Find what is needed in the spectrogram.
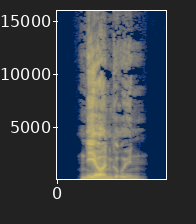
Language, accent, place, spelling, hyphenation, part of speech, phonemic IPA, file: German, Germany, Berlin, neongrün, ne‧on‧grün, adjective, /ˈneːɔnˌɡʁyːn/, De-neongrün.ogg
- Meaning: bright green (like a neon sign)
